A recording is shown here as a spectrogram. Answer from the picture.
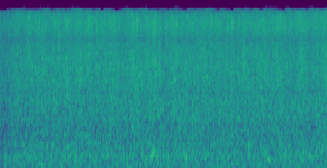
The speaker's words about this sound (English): As the automatic dredge removes the muck and the filtered water returns, the lake is expected to revert back to its original state of health.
